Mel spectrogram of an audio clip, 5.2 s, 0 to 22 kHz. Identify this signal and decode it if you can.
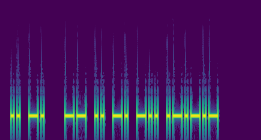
Morse code, heard as a keyed tone, about 20 wpm, 700 Hz. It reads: IN MIND.
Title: Sentences from Top 1000 Words - Review Part 3 - 20wpm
